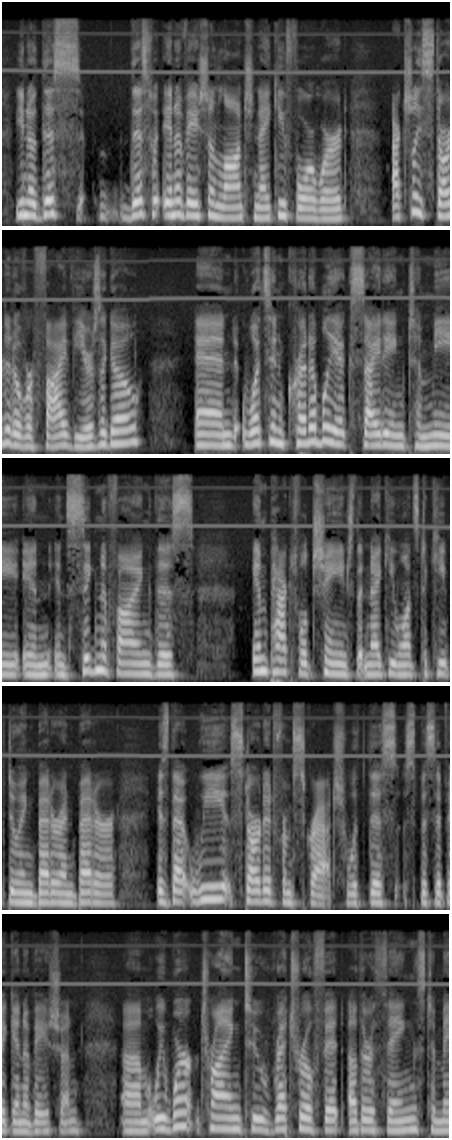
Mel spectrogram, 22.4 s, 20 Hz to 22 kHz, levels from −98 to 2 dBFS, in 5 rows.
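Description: A thin, high whistle sits under the speech for the whole clip, wandering in pitch between about 6.0 and 6.4 kHz and staying roughly 25 dB below the speech. This is a switching supply whistle: a switch-mode power supply feeding the recording chain has dropped into a burst mode slow enough to fall within hearing, or is beating against a second supply. As its load shifts, the switching rate moves, so the tone drifts rather than holding steady.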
